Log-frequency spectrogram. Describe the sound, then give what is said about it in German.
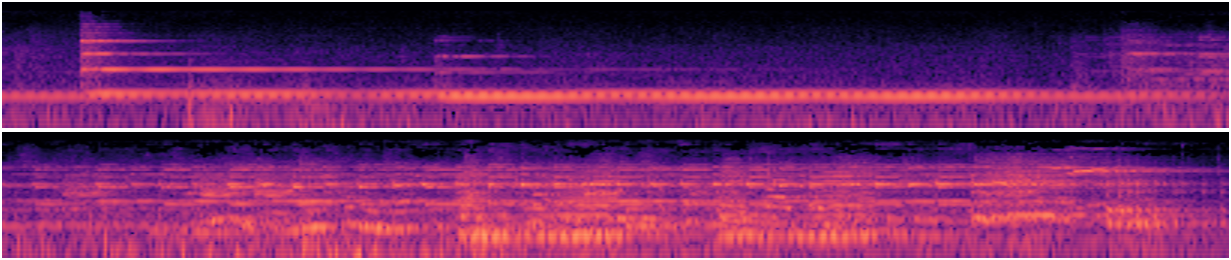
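Metal tube chimes, gently touched by two players, ring out, first with a couple of single strikes whose bright tones hang and sustain, then a denser, louder wash of overlapping shimmering notes with no voices. “Nur der Klang der metallenen Röhren untermalt das Bibelwort von der Quelle des Lebens.”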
